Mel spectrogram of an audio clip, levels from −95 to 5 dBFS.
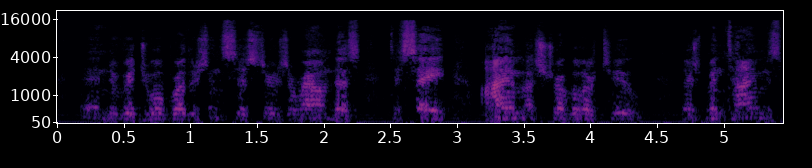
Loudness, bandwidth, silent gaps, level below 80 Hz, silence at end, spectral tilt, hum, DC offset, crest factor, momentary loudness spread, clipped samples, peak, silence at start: -56 LUFS; 16 kHz; none; -88 dBFS; 0 s; -1 dB/octave; none; under 0.1%; 26 dB; 14 LU; under 0.1%; -32 dBFS; 0 s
